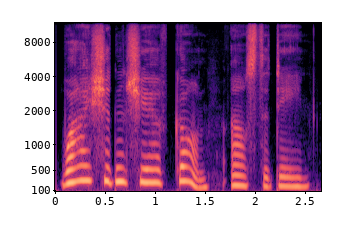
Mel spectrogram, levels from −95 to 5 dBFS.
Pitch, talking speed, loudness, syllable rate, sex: 225 Hz, 180 wpm, -18 LUFS, 3.9 syllables/s, female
